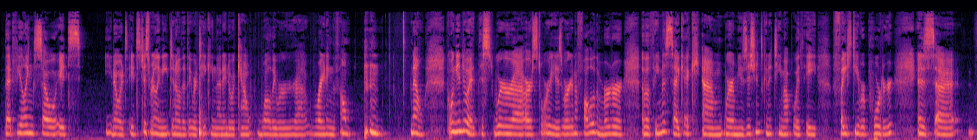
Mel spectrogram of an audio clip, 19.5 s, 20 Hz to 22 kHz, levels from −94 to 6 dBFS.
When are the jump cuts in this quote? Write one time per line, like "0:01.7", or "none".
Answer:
none

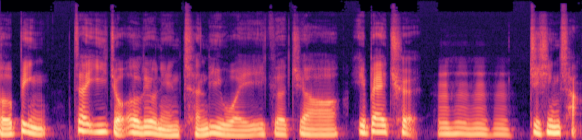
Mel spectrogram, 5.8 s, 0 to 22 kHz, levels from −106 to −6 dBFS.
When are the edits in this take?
0:03.5

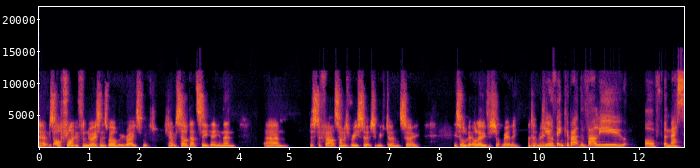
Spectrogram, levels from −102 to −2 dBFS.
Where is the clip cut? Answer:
0:10.3

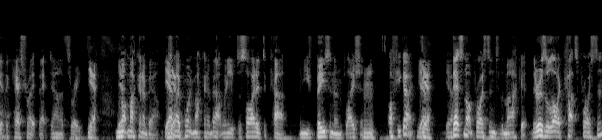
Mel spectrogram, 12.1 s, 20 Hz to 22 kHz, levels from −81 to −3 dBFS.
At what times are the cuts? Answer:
none

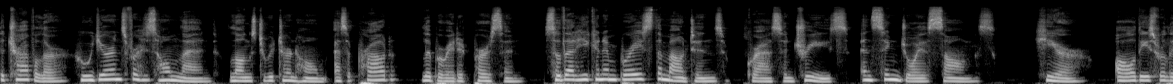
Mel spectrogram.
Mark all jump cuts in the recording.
0:07.4
0:08.5
0:10.1

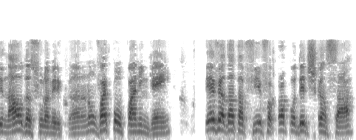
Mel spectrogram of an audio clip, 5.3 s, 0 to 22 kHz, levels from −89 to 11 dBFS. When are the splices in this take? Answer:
none

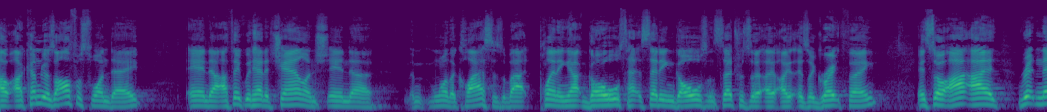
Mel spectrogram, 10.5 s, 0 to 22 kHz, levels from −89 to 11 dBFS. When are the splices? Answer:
0:05.3

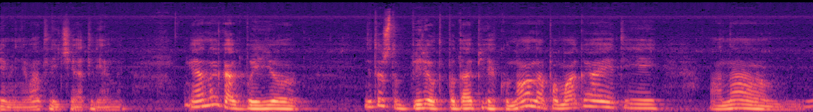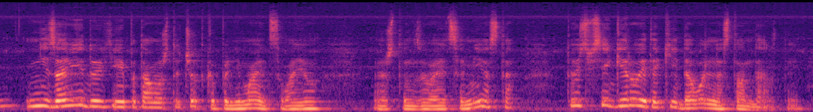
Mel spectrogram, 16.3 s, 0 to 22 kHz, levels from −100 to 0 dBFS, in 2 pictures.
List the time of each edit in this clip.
none

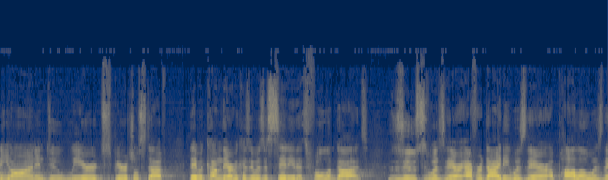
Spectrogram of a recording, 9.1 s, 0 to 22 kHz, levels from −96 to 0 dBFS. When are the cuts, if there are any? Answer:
none

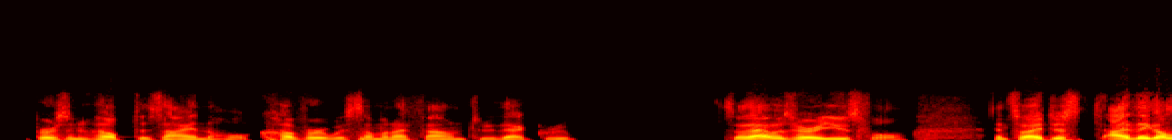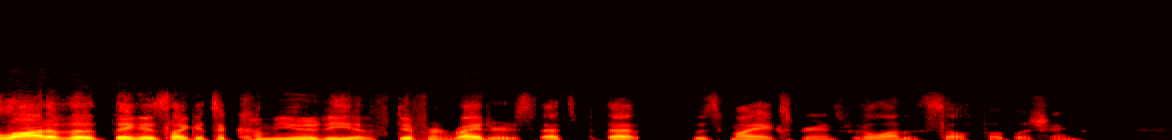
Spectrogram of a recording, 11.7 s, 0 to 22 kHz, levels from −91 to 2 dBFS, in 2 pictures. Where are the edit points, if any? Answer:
0:08.5

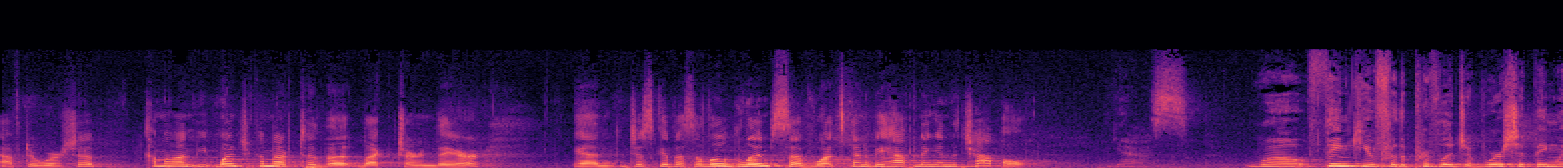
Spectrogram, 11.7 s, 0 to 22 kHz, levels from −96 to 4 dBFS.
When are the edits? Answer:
none

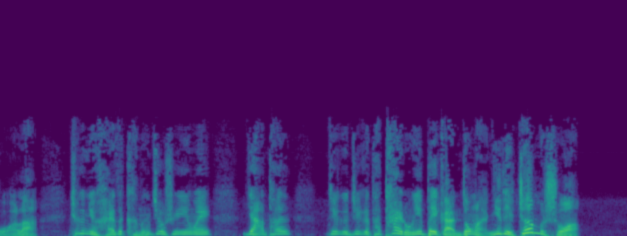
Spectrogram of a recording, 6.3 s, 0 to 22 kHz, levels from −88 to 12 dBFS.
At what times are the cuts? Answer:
none

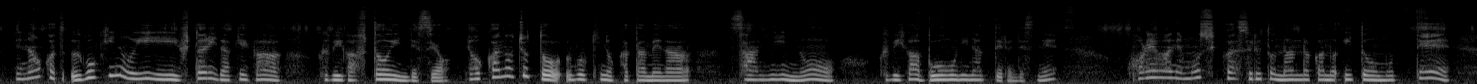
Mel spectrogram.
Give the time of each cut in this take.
0:04.6

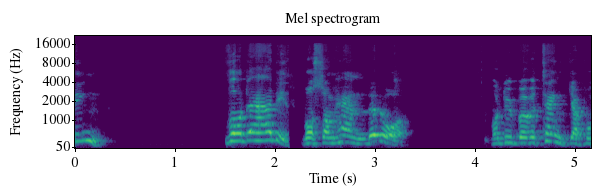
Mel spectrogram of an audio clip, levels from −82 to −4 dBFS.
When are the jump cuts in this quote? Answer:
0:02.1

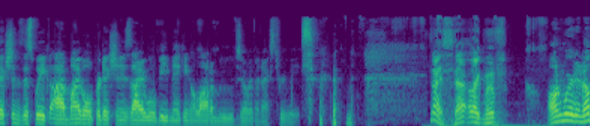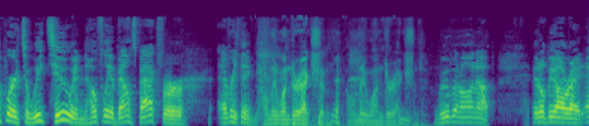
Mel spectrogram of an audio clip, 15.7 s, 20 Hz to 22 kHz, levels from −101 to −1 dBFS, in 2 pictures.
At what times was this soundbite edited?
0:06.0
0:13.4

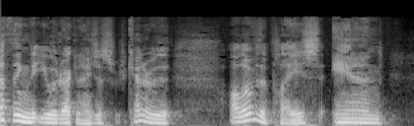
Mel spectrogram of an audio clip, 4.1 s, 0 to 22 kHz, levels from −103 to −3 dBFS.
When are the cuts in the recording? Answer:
none

